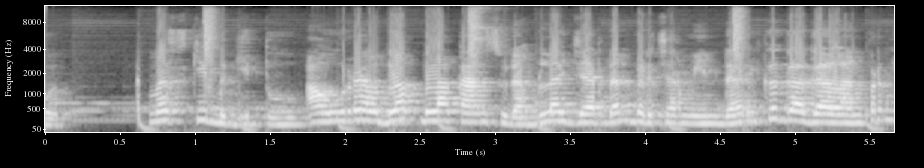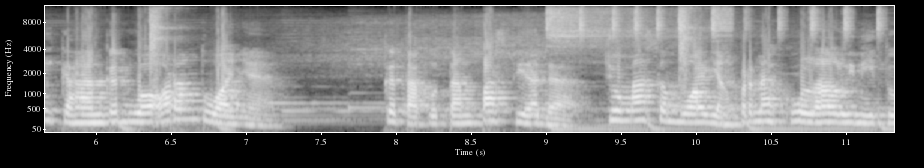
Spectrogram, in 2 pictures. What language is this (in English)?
Indonesian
